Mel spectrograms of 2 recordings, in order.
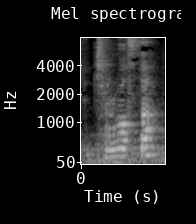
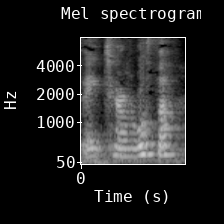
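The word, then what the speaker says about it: Cheirosa: And this is pistachio and salted caramel Brazilian crush charosa. I don't know how to say the name. C-H-E-I-R-O-S-A, charosa. I know you're supposed to roll the R's.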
